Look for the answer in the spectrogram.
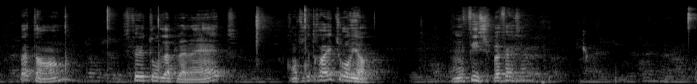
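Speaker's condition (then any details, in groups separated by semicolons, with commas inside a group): No condition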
